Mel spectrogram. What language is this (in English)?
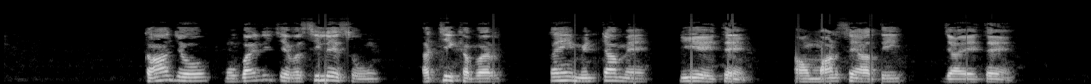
Od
